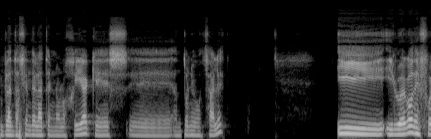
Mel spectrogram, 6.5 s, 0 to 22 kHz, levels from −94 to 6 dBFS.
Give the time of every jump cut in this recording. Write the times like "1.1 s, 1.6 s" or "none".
none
